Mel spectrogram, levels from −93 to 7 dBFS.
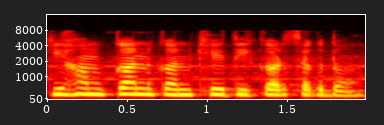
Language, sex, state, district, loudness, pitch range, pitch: Garhwali, female, Uttarakhand, Tehri Garhwal, -18 LUFS, 220-245 Hz, 235 Hz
